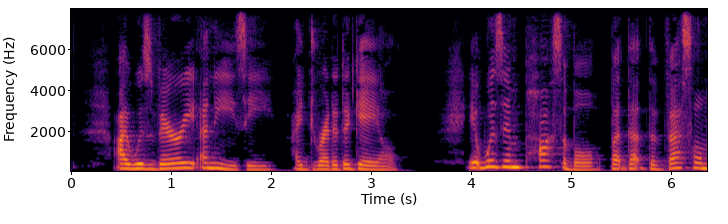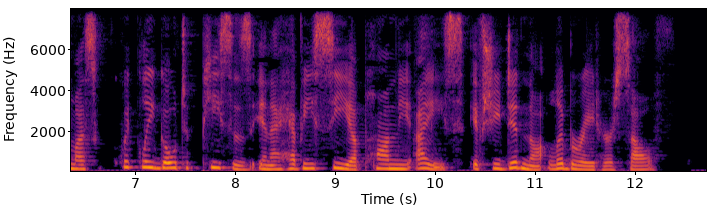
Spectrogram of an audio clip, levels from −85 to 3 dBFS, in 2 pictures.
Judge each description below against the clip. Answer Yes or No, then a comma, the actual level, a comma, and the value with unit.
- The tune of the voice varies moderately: Yes, average, 4.8 semitones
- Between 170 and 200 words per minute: No, average, 155 wpm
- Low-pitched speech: No, high, 215 Hz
